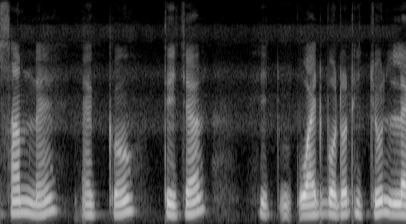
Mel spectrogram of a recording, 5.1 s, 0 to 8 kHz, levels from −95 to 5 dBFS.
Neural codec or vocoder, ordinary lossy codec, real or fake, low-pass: none; none; real; none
